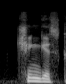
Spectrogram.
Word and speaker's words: Genghis: But it's unfortunately not for Genghis Khan. Or I guess I've seen people say it's supposed to be pronounced Chinggis Khan, but I'm not. I'm saying Genghis.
